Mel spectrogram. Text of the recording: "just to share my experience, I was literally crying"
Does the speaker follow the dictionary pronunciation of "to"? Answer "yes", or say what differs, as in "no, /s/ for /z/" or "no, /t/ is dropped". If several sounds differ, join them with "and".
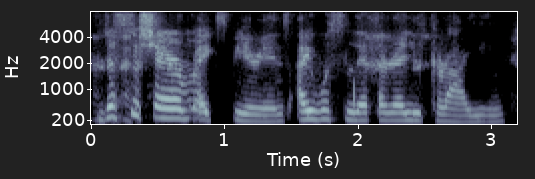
yes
